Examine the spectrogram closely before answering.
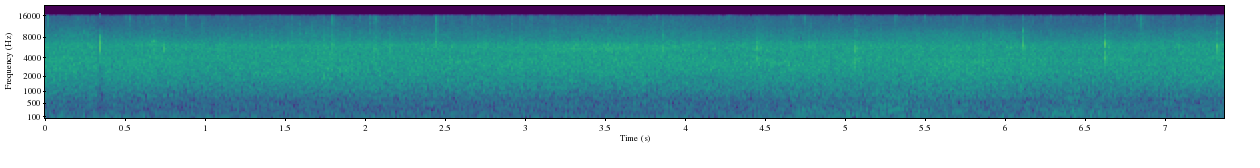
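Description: Steady rain falling on wet pavement: an even hiss with the odd sharper drop tick.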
